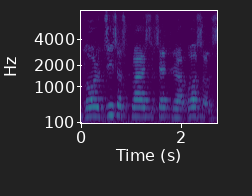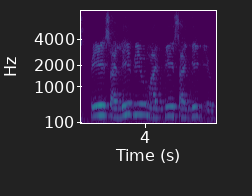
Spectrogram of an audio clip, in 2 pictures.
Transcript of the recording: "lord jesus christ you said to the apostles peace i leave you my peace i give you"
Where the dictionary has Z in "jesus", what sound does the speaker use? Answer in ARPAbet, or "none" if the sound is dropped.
S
